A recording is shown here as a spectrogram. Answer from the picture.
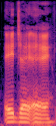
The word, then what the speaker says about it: Aja: I've never heard of what is that a movie or a band or is playing Asia AJA like the. – It's pronounced Aja, Mike. – No. That's if you're a Steely Dan fan, listen to the song. They say Asia about 400 times in the song.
